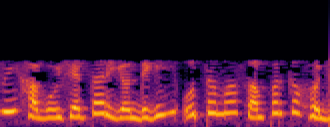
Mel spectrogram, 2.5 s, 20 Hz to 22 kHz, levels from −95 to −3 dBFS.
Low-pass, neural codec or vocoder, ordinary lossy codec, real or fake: 3.6 kHz; none; none; real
